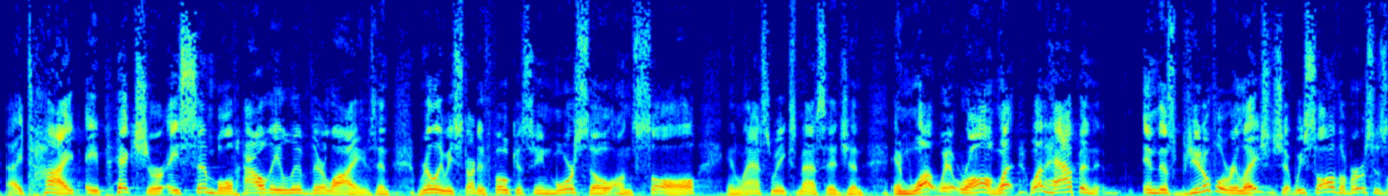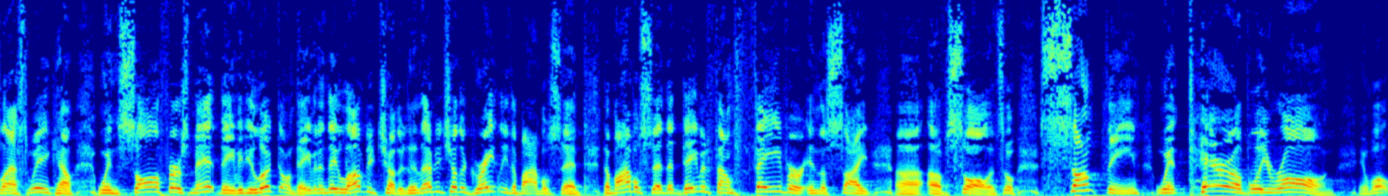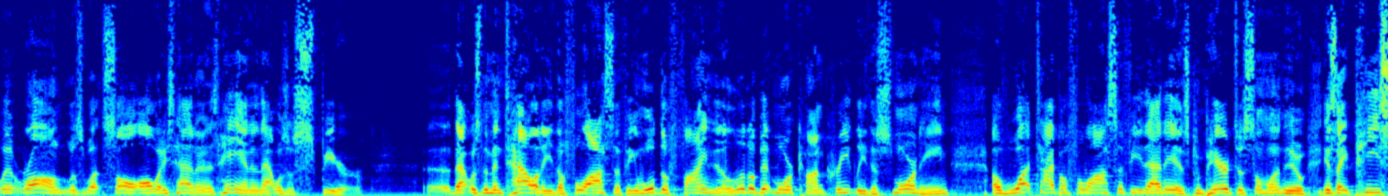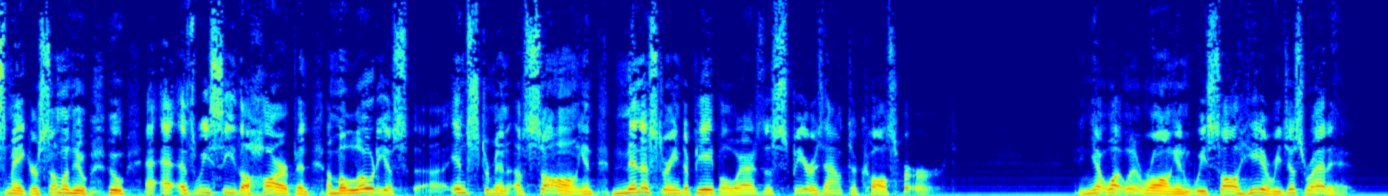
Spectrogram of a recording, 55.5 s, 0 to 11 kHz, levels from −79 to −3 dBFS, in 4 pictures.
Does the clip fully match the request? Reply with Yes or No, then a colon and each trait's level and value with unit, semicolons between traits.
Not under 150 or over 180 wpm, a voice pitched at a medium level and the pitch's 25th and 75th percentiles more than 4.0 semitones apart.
No: average, 190 wpm; medium, 175 Hz; average, 4.5 semitones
